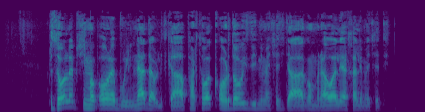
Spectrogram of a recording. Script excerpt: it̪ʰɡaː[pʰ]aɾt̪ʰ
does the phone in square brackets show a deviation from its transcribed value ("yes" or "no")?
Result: no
